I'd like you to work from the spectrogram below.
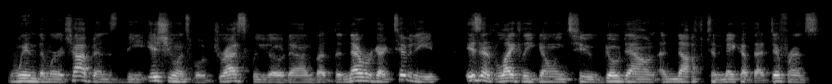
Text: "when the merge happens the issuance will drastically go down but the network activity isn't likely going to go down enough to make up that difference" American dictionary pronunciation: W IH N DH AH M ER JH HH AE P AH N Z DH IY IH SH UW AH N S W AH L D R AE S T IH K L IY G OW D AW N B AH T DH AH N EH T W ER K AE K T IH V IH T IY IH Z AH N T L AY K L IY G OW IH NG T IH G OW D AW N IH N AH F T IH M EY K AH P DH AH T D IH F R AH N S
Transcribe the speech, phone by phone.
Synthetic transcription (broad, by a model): W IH N DH AH M ER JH HH AE P AH N Z DH IY IH SH UW AH N S W AH L D R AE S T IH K L IY G OW D AW N B AH T DH AH N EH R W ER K AE K T IH V IH T IY IH Z AH N T L AY K L IY G OW IH NG T IH G OW D AW N IH N AH F T IH M EY K AH P DH AH T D IH F R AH N S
